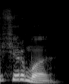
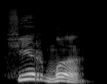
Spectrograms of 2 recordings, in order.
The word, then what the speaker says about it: Ферма: «Вам говорит что-нибудь имя Ферма? Ферма. Ударение на последнем слоге».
